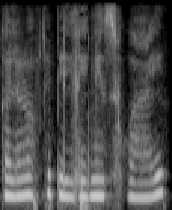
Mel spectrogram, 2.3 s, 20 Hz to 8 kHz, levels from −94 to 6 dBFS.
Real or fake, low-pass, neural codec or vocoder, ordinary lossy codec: real; 7.2 kHz; none; AAC, 32 kbps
